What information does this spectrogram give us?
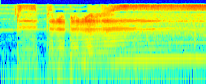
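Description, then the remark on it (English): A cicada's loud, steady buzzing drone that starts with a few rough clicks, then settles into a continuous rasping, slightly rising tone with no voices. “Cicada, just doom, there it is.”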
